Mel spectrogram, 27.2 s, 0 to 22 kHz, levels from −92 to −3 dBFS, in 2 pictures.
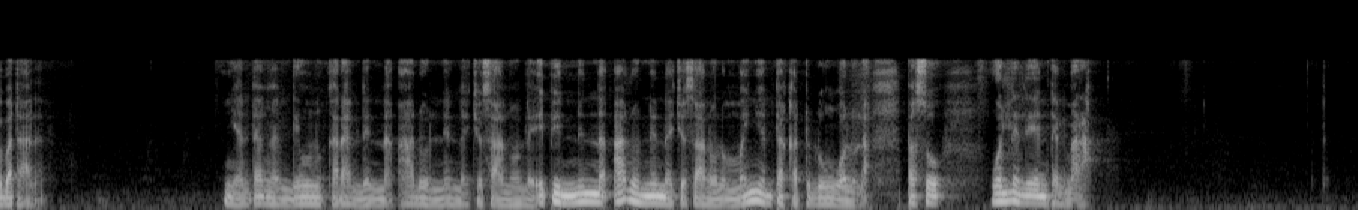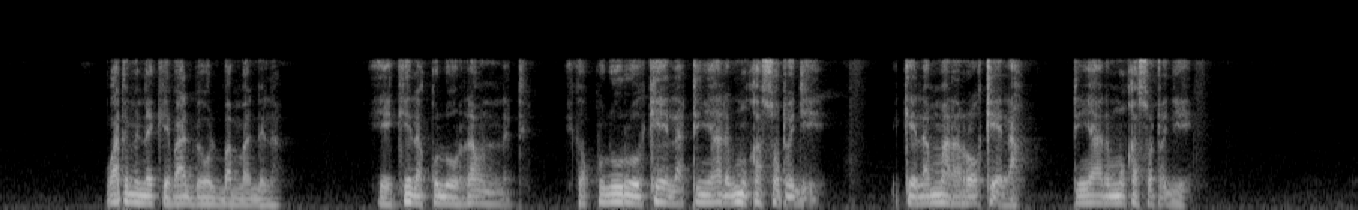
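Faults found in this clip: Bluetooth LC3 compression, whole clip: speech band stops near 7.7 kHz, grainy noise-filled top end, likely an LC3 link around 32 kbps with 10 ms frames.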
